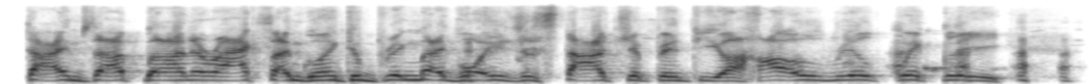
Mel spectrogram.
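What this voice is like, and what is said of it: Imitates another person's voice. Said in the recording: “that was a great impersonation”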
